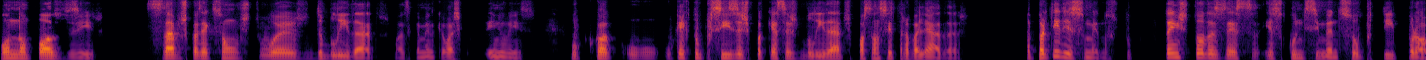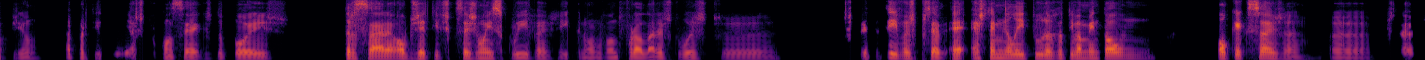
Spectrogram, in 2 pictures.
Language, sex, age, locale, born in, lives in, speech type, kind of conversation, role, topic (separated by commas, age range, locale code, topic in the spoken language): Portuguese, male, 45-49, pt-PT, Portugal, Portugal, conversation, unstructured, none, O que motiva você a buscar seus objetivos?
